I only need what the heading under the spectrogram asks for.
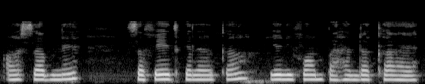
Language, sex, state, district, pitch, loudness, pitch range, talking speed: Hindi, female, Uttar Pradesh, Lalitpur, 225 Hz, -15 LUFS, 220-230 Hz, 140 wpm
